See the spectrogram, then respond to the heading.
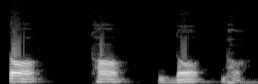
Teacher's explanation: ऊपर के दांतों पर जीभ लगाने से होता है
